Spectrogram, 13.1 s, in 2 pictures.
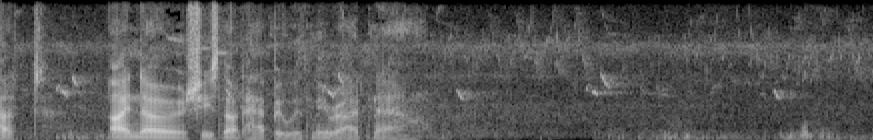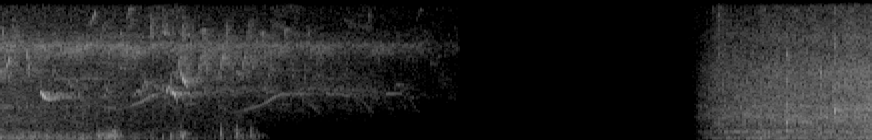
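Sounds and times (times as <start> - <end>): faint bird chirping: 0.0 - 9.6.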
